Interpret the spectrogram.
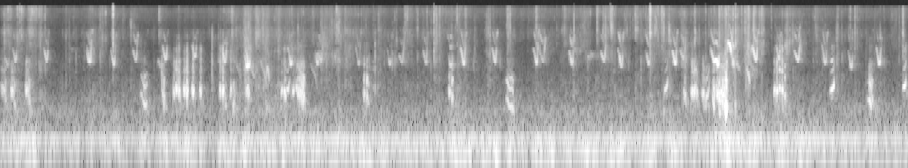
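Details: Natal spurfowl from South Africa calling raucously: long, uneven series of scratchy clipped notes, spaced loosely then bunching into a louder burst near the end, over a low steady hum.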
